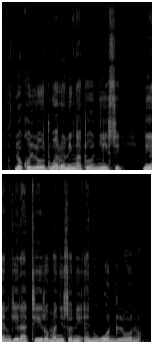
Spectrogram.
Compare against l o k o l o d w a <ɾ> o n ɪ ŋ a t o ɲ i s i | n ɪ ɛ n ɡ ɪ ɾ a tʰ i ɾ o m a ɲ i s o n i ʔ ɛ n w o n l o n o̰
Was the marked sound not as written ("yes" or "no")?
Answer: no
